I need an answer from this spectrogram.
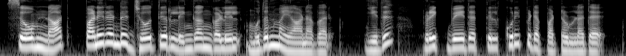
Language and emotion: Tamil, neutral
